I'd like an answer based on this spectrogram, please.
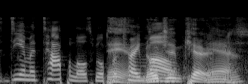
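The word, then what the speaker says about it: Diamantopoulos: your Curley and Chris DM Tatopoulos will portray Moe I just butchered his name like that mean it's Chris dematopolis will play Jim Carrey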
